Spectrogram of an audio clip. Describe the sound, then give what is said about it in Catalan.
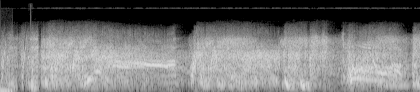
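Several quick, sharp swishes cut through the air one after another as Pampuc throws punches and kicks into the air to warm up before a fight, loud with brief gaps between bursts. “En Pampuc salta uns metres enllà i llança cops de puny i puntades a l'aire.”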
